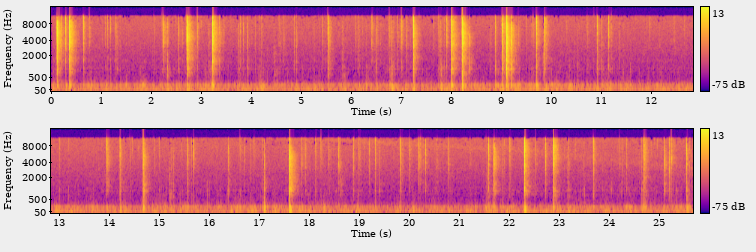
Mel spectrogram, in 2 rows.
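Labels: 0.0s Branches are cracking loudly. 0.6s
0.0s A fire is burning. 25.7s
0.0s Branches are cracking. 25.7s
0.0s Wind is blowing. 25.7s
0.6s Branches crack quietly. 2.6s
2.6s Branches are cracking loudly. 3.5s
3.5s Branches crack quietly. 7.0s
6.9s Branches are cracking loudly. 10.1s
10.1s Branches crack quietly. 11.8s
13.8s Branches crack quietly. 15.8s
17.5s Branches are cracking loudly. 17.8s
17.9s Branches crack quietly. 21.6s
21.5s Branches are cracking loudly. 23.0s
23.0s Branches crack quietly. 25.7s

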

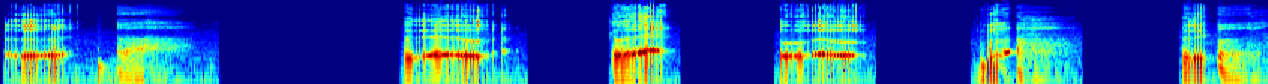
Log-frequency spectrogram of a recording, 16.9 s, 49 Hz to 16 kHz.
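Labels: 0.0s A man burps casually. 2.7s
5.1s A loud, exaggerated burp breaks the silence. 7.0s
7.9s A loud, exaggerated burp breaks the silence. 9.1s
10.1s A loud, exaggerated burp breaks the silence. 11.7s
13.0s A man burps casually. 14.7s
15.6s A man burps casually. 16.9s

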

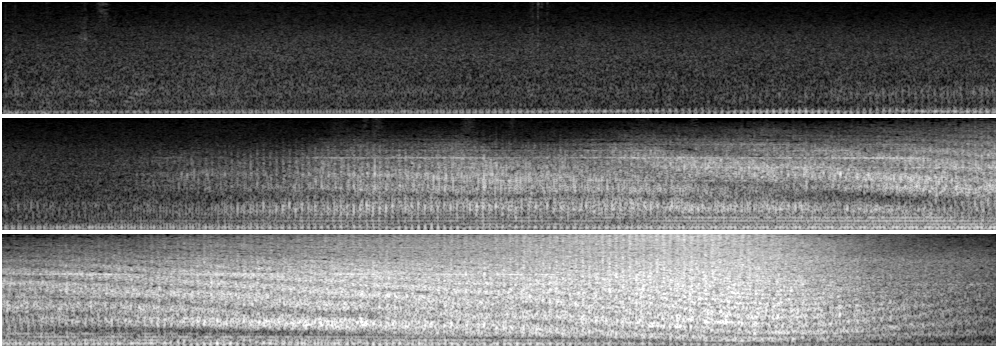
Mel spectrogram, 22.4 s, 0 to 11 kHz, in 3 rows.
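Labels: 0.0s A steady, rushing monotone hum. 5.6s
4.3s Voices talking muffled and fading in the distance. 5.6s
5.6s A helicopter flies loudly and gradually gets nearer. 20.7s
20.7s A helicopter flies loudly, gradually decreasing in volume as it moves away. 22.4s

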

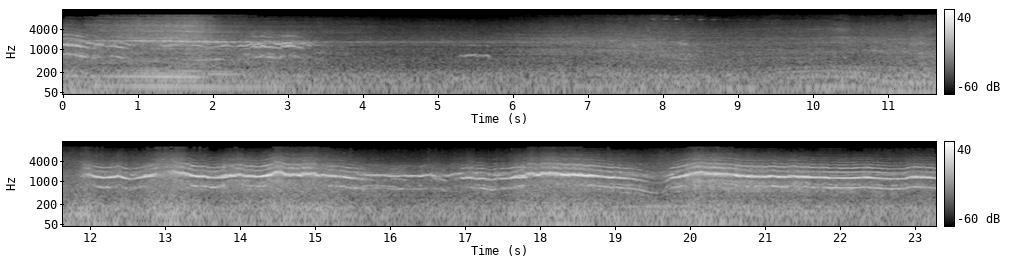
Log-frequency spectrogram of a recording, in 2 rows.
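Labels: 0.0s A constant wind blowing as background noise outdoors. 11.8s
0.8s A motor vehicle passes by, muffled and fading into the distance. 11.7s
11.8s A loud and sharp wind blowing outdoors gradually decreases. 16.4s
16.4s Wind blowing loudly, gradually increasing in intensity before fading away. 19.7s
19.7s Constant loud wind blowing outdoors. 23.3s

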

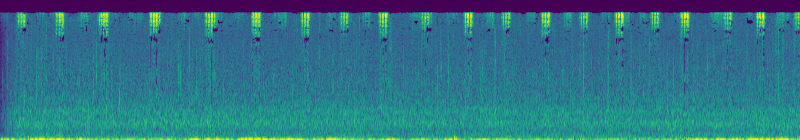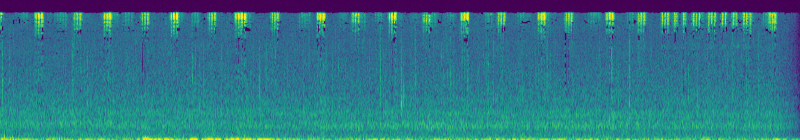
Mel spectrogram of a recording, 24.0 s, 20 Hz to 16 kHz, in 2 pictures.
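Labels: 0.1s Grasshoppers chirping. 24.0s

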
